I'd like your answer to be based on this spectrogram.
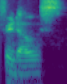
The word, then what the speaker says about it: Firdaus: Like, you know, my name is Firdaus.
